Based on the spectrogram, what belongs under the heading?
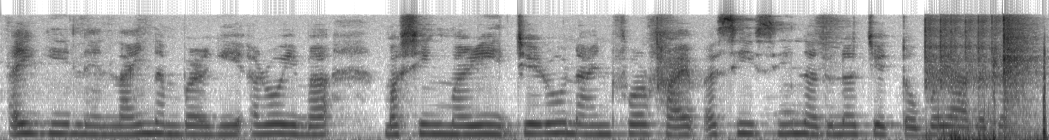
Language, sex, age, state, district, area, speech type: Manipuri, female, 45-60, Manipur, Churachandpur, rural, read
